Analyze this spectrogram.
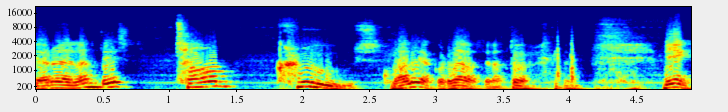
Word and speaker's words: Cruise: Tom Cruise no se dice. Y en todo caso se dice Tom Cruise. ¿Veis que la I no suena? Tom Cruise, o simplemente Cruise, que es crucero, ¿vale?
